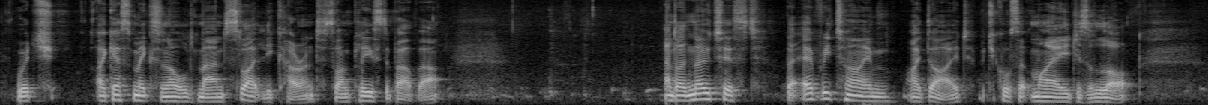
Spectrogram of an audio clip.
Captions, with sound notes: Which I guess makes an old man slightly current. So, I'm pleased about that. [chuckle] I noticed that every time I died, which, of course, at my age is a lot,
